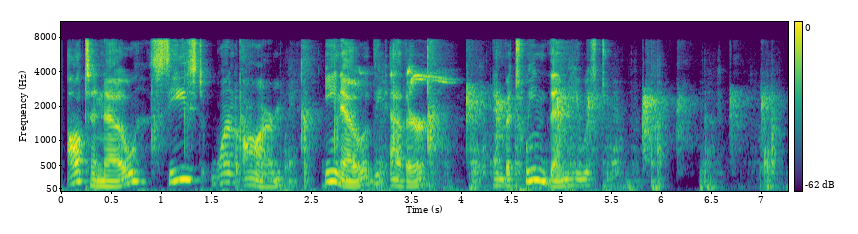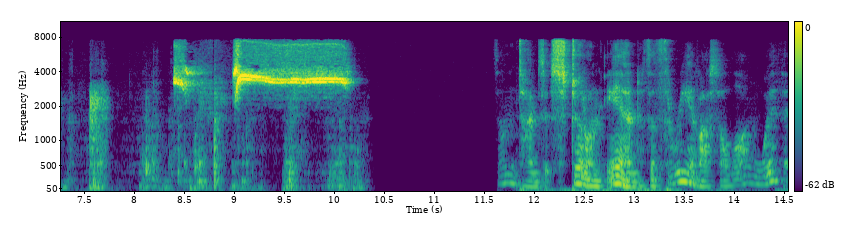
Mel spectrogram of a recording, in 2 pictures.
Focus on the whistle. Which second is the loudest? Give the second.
9 s.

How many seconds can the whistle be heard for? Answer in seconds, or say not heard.
3 s.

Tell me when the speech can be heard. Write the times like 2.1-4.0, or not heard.
0.0-5.6, 11.7-14.5.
